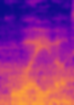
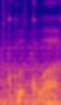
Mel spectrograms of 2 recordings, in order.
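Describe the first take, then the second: First: The word is read with English pronunciation. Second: The word is read with English pronunciation.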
